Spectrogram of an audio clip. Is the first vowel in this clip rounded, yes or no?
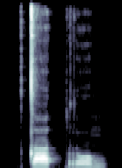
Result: no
